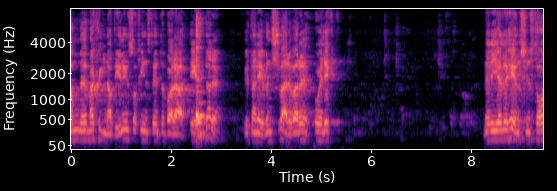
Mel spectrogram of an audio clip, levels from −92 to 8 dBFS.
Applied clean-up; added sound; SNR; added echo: classical method WPE with log-MMSE.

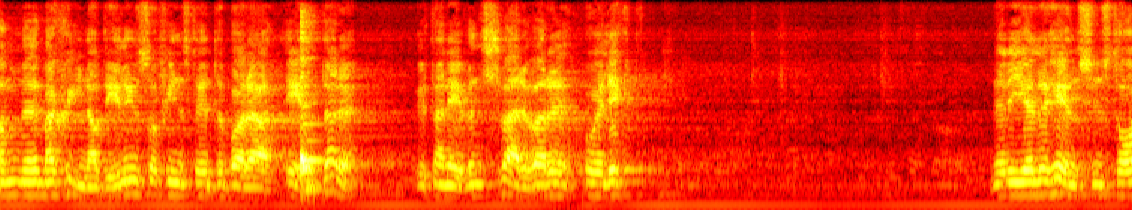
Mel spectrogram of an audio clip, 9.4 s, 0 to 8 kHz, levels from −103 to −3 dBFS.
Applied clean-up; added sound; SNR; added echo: none; Cowbell; -1 dB; reverberation time 0.2 s.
